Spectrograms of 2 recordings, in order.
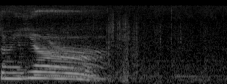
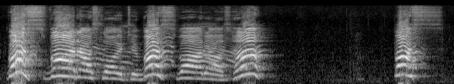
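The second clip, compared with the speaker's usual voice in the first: scared horror game streamer; 3 semitones higher, 17 dB louder, slower than usual. Real, not acted. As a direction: shout in shock at a sudden blast. Sudden blast in game.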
